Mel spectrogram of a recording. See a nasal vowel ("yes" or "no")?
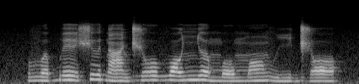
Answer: yes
